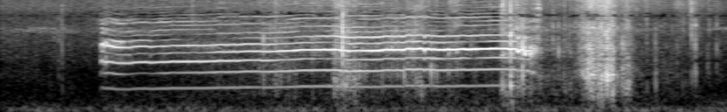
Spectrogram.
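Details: Long drawn-out meow from a brown-tabby-and-white cat at a noisy outdoor gathering of abandoned community cats in Japan, a steady harmonic cry lasting about two seconds, followed by footsteps and rustling.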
